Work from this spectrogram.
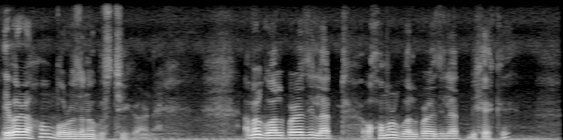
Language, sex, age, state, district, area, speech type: Assamese, male, 45-60, Assam, Goalpara, urban, spontaneous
